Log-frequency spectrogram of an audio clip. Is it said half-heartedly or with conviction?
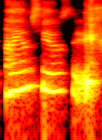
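half-heartedly. It is said sleepily, without conviction.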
